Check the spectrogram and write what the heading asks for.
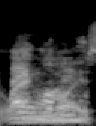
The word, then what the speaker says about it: Langlois: So Langlois, you pronounce it Langlois. We do say the S.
